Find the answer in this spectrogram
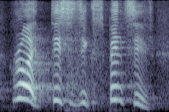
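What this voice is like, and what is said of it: Put-on New Zealand accent. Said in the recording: “I've really got it, the New Zealand accent. ... My grandmother was a Kiwi, so you can tell I'm a natural.”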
